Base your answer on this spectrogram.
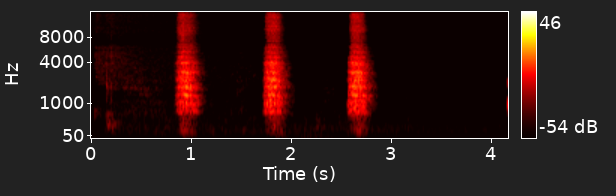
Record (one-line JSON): {"exhalation_length": "4.2 s", "exhalation_amplitude": 16825, "exhalation_signal_mean_std_ratio": 0.29, "survey_phase": "beta (2021-08-13 to 2022-03-07)", "age": "18-44", "gender": "Female", "wearing_mask": "No", "symptom_none": true, "symptom_onset": "3 days", "smoker_status": "Never smoked", "respiratory_condition_asthma": false, "respiratory_condition_other": false, "recruitment_source": "REACT", "submission_delay": "1 day", "covid_test_result": "Negative", "covid_test_method": "RT-qPCR", "influenza_a_test_result": "Negative", "influenza_b_test_result": "Negative"}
